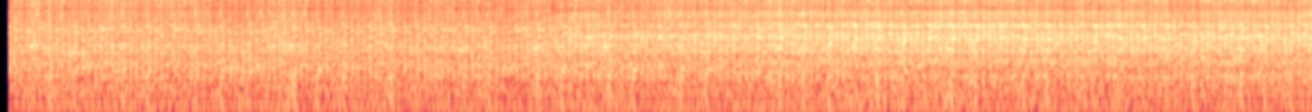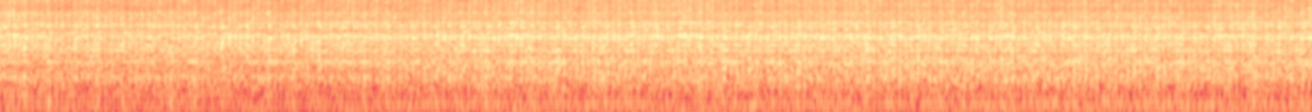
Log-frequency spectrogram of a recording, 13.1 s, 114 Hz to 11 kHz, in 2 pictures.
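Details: 1997 Suzuki GSF1200S engine at idle: a hissy top end with a faint ticking knock about three per second underneath; source not yet identified.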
